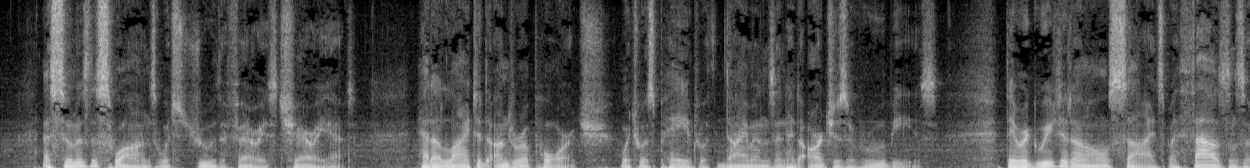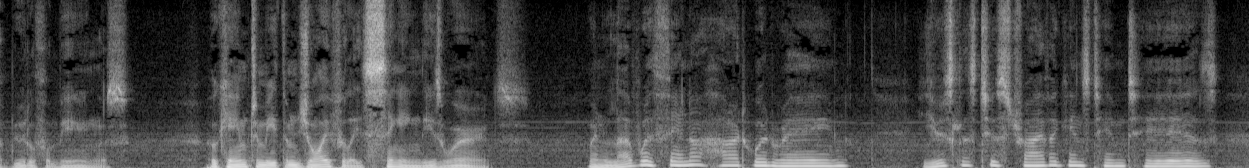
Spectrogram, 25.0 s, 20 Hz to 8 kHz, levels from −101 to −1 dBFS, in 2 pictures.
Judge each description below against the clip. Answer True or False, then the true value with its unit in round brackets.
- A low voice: True (90 Hz)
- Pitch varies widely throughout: True (8.8 semitones)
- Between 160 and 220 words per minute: False (140 wpm)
